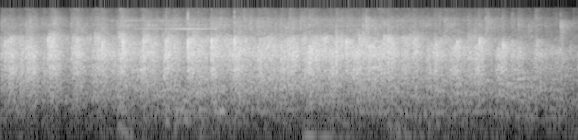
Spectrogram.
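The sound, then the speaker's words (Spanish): Sustained applause from an audience welcoming a lecturer to a talk, a dense, even wash of clapping that stays fairly loud for about seven seconds without pausing. “presentamos y damos un muy fuerte aplauso al disertante de Córdoba.”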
